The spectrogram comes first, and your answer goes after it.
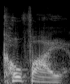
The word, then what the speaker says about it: Ko-fi: This is Ko-Fi. I believe it might be pronounced coffee though, but some pronounce it Ko-Fi.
